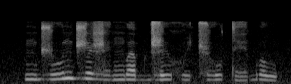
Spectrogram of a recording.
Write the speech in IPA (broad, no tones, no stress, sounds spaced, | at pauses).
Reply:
n d͡ʒ u n d͡ʒ ɨ ʐ ɛ̤ ŋʷ ɐ b ɖ͡ʐ ɨ xʷ i̤ ʈ͡ʂ o̤ w t ɛ̤ b o w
